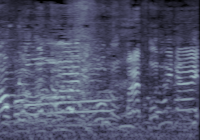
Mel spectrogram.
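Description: Several people talking over one another, with no clear single speaker.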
